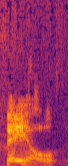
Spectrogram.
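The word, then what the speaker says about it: Ba'al: is supposed to be pronounced Bael. Bael, something like that. I don't know. They just say ball.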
